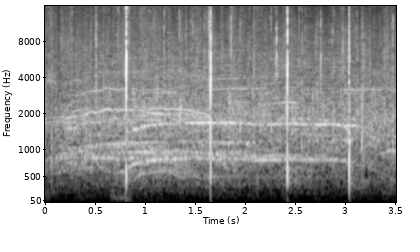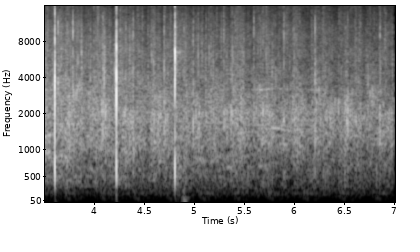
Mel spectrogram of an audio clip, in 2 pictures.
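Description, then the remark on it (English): A church audience applauds and cheers for those who stood up, a dense wash of clapping with sharper individual claps popping out and a few whoops rising early on, sustained for several seconds without speech. “Can we make some noise for those that stood up? Let's make some noise.”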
